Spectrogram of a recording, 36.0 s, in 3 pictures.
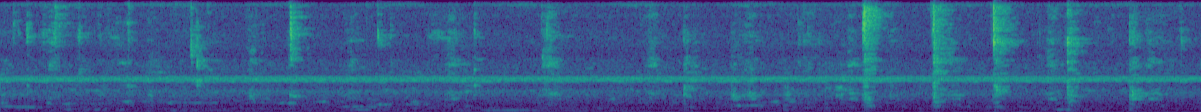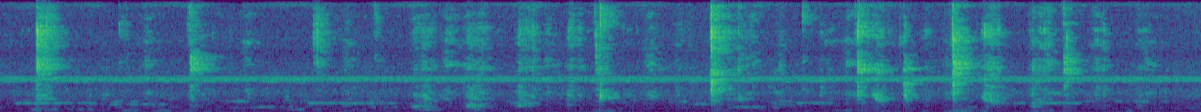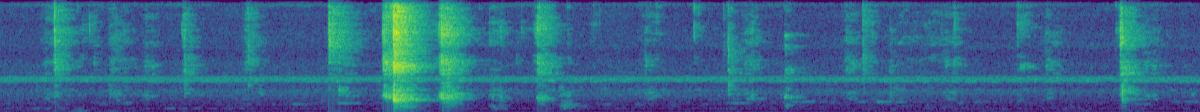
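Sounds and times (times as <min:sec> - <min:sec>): faint steady high tone: 0:00.0 - 0:36.0
chewing and lip smacking: 0:06.4 - 0:23.6, 0:24.4 - 0:36.0.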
